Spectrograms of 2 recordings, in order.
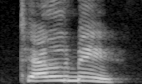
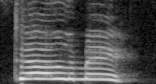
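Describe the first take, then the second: First: Said in the usual way. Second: 1 high teasing repeat. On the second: Shown as a demonstration.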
